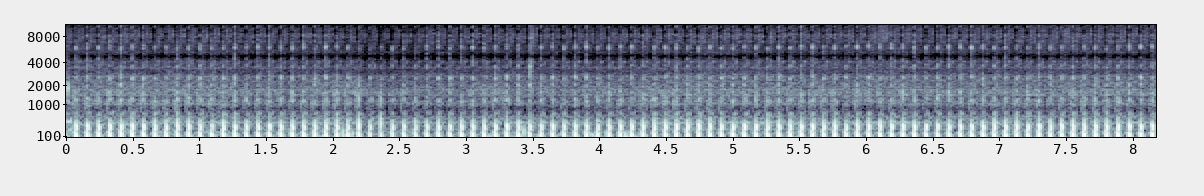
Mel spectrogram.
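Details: Old Bolens garden tractor (tag Type 21HD01, owner thinks 1957), sat for years, after cleaning points, carburettor and replacing fuel tank, main jet adjusted: steady single-cylinder putt about three beats a second, even, no misses; running healthy.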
